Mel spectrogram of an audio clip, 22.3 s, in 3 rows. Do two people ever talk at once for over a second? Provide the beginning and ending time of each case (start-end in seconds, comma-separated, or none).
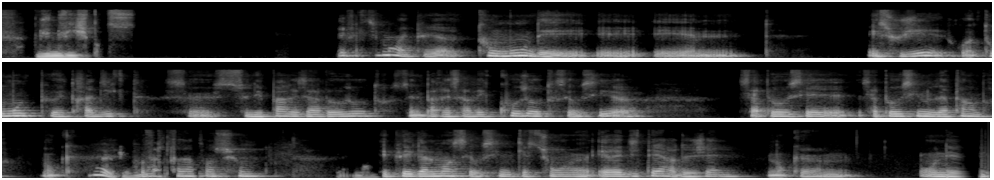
none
